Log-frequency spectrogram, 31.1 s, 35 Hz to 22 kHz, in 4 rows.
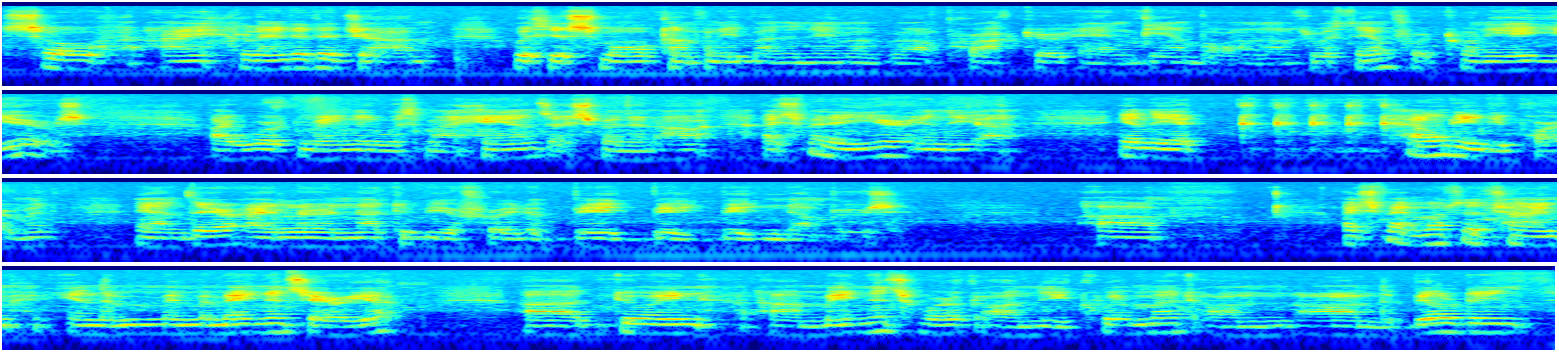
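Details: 67-year-old man who has stuttered as long as he can remember, had years of speech therapy, with some stuttering persisting; stuttering.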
